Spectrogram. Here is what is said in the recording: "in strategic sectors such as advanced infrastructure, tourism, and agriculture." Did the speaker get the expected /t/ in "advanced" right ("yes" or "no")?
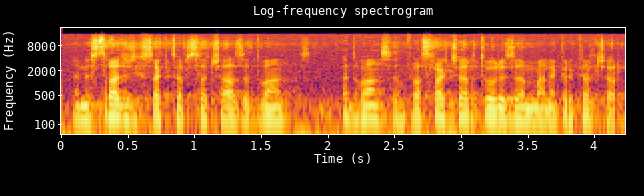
no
